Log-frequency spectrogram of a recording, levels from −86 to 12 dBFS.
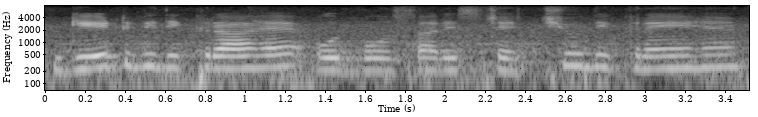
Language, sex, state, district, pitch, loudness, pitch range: Hindi, female, Punjab, Pathankot, 235 Hz, -16 LUFS, 215-250 Hz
